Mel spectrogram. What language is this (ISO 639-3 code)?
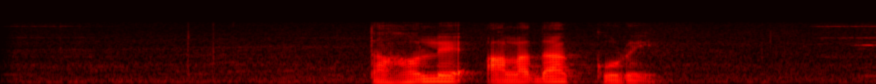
ben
